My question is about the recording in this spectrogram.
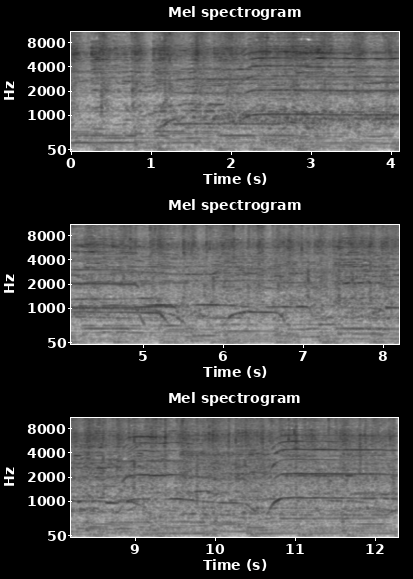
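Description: A theatre band plays the upbeat curtain-call music of a stage musical while the audience cheers and whoops over it.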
